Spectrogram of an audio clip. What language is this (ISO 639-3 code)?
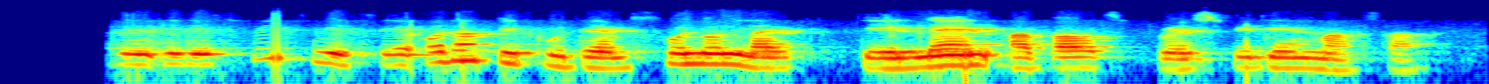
pcm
